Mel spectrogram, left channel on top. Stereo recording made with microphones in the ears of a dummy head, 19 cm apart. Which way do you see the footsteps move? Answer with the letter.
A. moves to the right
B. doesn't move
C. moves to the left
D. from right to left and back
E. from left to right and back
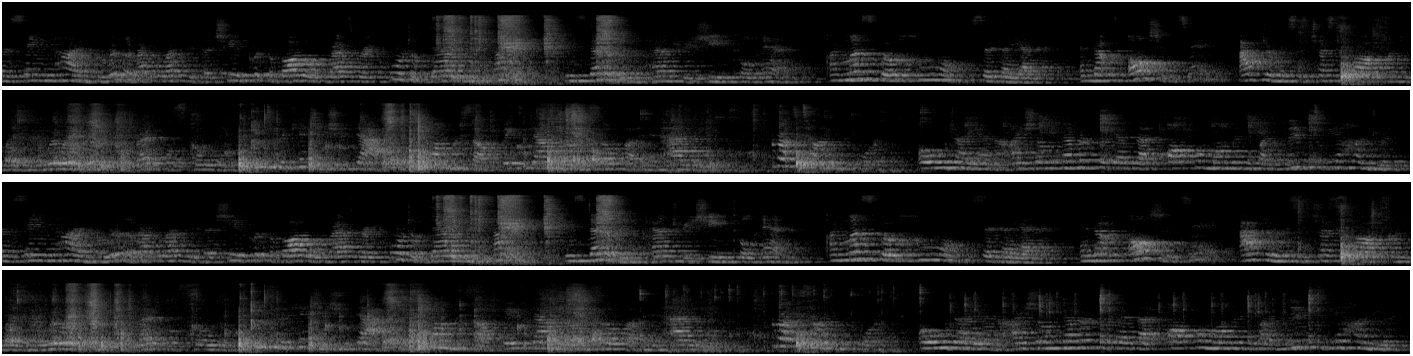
C.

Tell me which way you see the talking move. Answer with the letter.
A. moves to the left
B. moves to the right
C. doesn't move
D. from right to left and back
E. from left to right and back
E.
